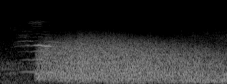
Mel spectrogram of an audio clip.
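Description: A brief, high-pitched meow from Hamish, a big yellow cat stuck up a tree, sounds at the start, then is swallowed by a loud, steady rush of pouring rain from a thunderstorm downpour that continues to the end.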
